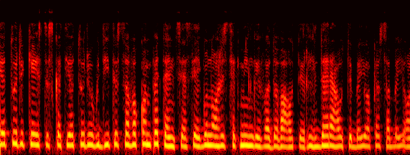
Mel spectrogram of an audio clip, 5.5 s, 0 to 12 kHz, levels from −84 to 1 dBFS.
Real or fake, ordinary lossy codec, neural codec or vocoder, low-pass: real; Opus, 32 kbps; none; 7.2 kHz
